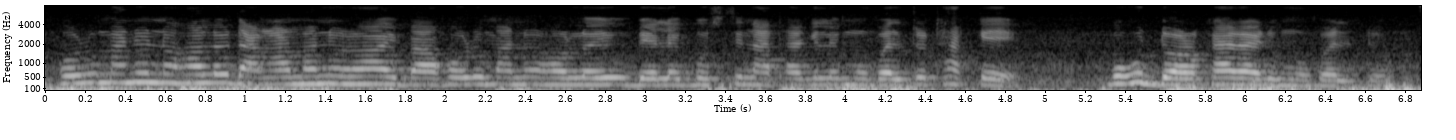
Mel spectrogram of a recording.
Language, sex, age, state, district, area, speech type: Assamese, female, 30-45, Assam, Sonitpur, rural, spontaneous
